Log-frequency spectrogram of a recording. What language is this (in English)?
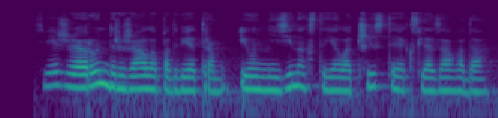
Belarusian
